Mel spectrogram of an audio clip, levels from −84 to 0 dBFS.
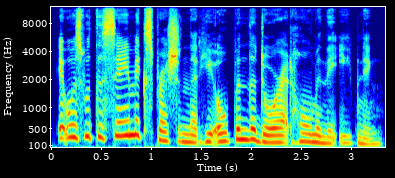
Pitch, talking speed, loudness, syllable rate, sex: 205 Hz, 285 wpm, -16 LUFS, 6.8 syllables/s, female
